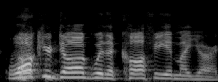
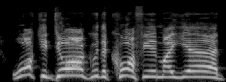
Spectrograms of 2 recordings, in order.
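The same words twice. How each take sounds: First: Mock Boston accent again; playful Boston accent. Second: A mock Boston accent read off a text; playful Boston accent. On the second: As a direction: try the line in a light Boston accent. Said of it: "Do that in my Boston accent".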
